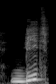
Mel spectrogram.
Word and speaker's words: beat: beat به معنای شکست دادن هست، win به معنای برنده شدن. win تلفظش دقت داشته باشید، اما صدای beat کشیده است. beat ای کشیده داره.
